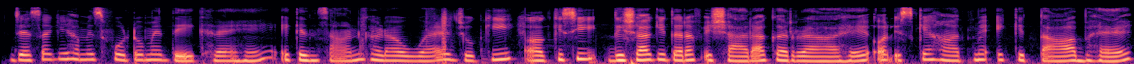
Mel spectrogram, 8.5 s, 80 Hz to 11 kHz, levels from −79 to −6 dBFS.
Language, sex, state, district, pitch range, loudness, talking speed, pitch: Hindi, female, Jharkhand, Jamtara, 205-240 Hz, -20 LUFS, 195 wpm, 225 Hz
